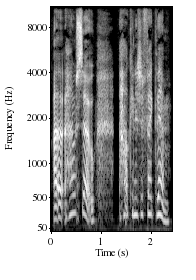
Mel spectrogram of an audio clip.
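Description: Woman reader doing a calm, wry older husband, understated and teasing, dry close audiobook sound. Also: on the high side, moderate pace, no room sound, voice pushed up.

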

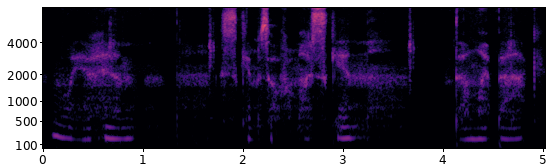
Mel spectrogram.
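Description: A woman whispering slowly and tenderly in an intimate, breathy girlfriend roleplay ASMR style, as if murmuring to a lover. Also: on the low side, completely flat delivery, a little mellow.

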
